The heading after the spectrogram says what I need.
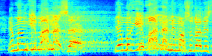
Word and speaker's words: ustadz: Bacanya ustaz ada denya.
